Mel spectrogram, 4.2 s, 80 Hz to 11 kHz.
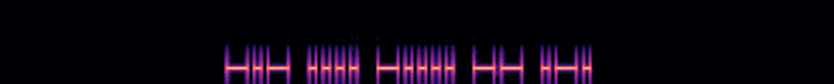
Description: Morse code, heard as a keyed tone, about 34 wpm, 700 Hz. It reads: KH6MR
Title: USA Call Signs 35wpm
